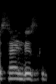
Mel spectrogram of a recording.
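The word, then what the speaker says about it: SanDisk: अरे सैंडिस्क लिखा जाता है लेकिन पढ़ा जाता है, लेकिन इसका नाम है स्कैनडिस्क। स्कैनडिस्क, स्कैनडिस्क कारपोरेशन है, कारपोरेशन। इसमें क्या होता है, सी साइलेंट होता है, ठीक है, इसलिए सैंडिस्क पढ़ा जाता है।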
